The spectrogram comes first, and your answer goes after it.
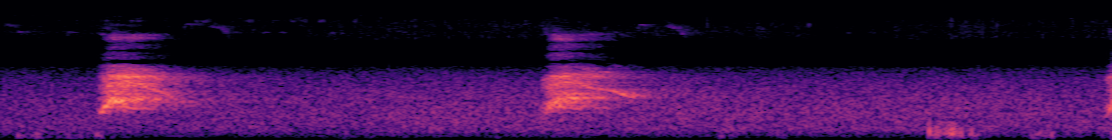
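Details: Two rasping, scream-like threat cries from an Ezo red fox, about two seconds apart, each loud and abrupt, then a brief soft rustle near the end.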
